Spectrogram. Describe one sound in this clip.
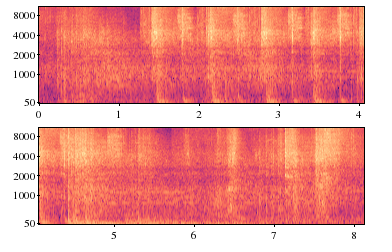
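A bow twangs as arrows are fired in quick bursts.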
